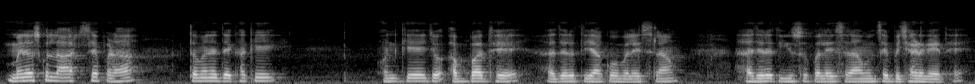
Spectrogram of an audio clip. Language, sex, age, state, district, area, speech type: Urdu, male, 18-30, Uttar Pradesh, Gautam Buddha Nagar, urban, spontaneous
